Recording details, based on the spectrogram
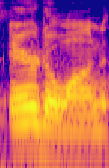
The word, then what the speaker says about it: Erdogan: Don't pronounce the G like President Trump did at one point. It's Erdogan. It's a silent G.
